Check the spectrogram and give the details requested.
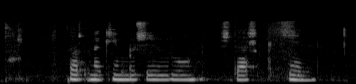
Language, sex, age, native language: Icelandic, female, 8, Icelandic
